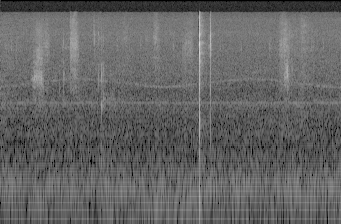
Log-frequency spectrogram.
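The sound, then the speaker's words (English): A single sharp computer mouse click on the superscript button stands alone over faint background hiss. “up here I'll find my superscript button, click that”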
